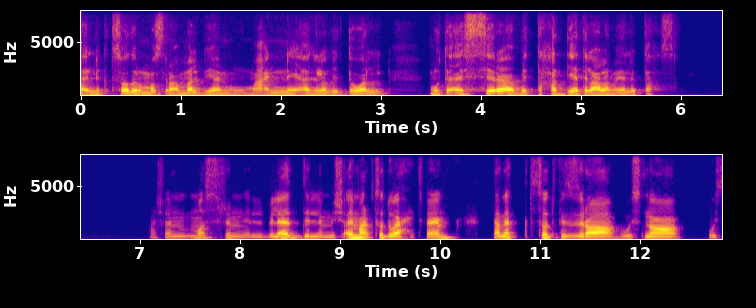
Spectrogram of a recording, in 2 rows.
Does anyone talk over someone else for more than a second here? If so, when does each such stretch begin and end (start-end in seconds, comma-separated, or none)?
none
